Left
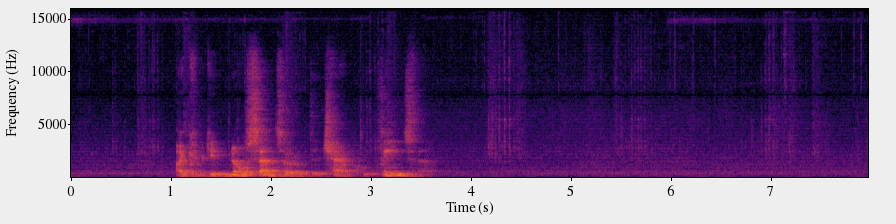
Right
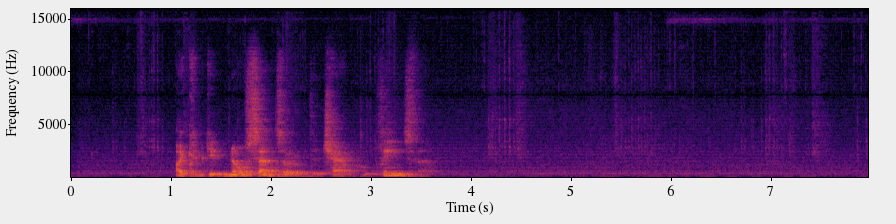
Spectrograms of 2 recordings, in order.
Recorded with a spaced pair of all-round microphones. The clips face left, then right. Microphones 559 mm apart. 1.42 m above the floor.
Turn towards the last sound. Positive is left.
turn(degrees=-65)  # may be behind; listen again after turning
